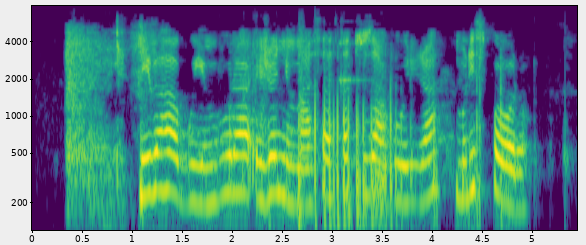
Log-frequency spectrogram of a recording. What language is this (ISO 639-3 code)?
kin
